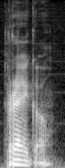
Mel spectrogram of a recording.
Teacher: Rego has just two syllables so the accent falls on the first one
